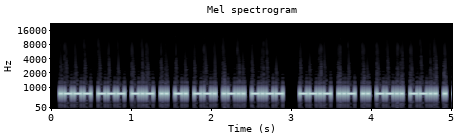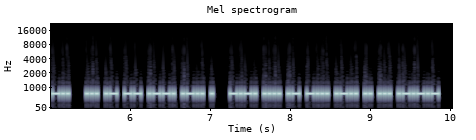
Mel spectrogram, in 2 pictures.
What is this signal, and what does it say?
Morse code, heard as a keyed tone, about 40 wpm, 700 Hz. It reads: JOKINGLY QUIZZED SAMPLE CHABLIS.
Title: Pangram Challenge v2 - 40wpm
